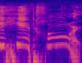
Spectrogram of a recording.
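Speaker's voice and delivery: very high, soft impression voice. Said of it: "Roy Jones said".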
